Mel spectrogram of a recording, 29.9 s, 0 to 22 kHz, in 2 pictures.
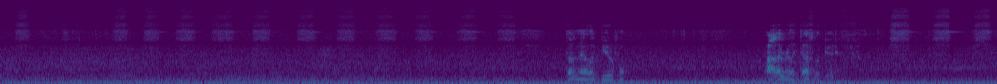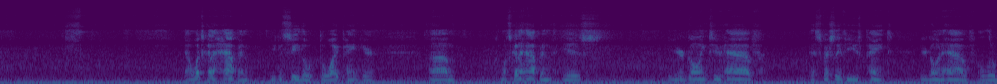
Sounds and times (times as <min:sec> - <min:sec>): Speech: 0:08.5 - 0:09.4, 0:11.5 - 0:12.6, 0:17.7 - 0:20.6, 0:21.4 - 0:21.8, 0:22.4 - 0:24.0, 0:25.0 - 0:26.4, 0:27.1 - 0:29.9.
